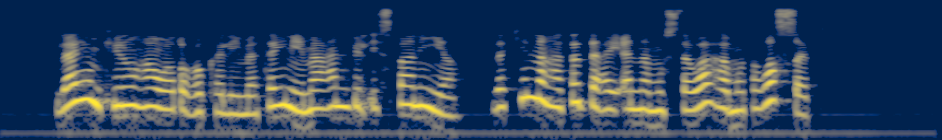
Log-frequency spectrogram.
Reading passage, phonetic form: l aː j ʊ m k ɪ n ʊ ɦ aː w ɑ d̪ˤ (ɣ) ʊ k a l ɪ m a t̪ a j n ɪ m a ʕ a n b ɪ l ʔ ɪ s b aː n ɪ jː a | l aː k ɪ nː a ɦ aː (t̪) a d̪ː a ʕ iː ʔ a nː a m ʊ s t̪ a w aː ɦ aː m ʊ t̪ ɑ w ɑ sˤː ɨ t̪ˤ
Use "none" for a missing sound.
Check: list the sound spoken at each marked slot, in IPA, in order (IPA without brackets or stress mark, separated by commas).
ʕ, t̪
